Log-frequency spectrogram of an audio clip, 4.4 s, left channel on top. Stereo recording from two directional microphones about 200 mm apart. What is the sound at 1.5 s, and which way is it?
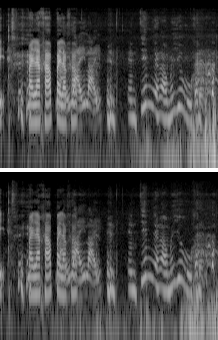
Speech, 45° right (ahead or behind).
